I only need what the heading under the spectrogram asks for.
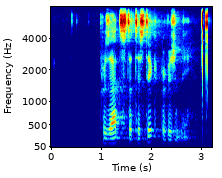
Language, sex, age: English, male, 24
